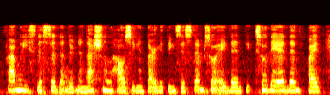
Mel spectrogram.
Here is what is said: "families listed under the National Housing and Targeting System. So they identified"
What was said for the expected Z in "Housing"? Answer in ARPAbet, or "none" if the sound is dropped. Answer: S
